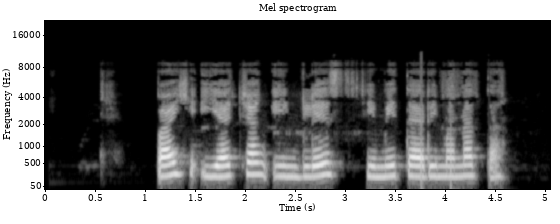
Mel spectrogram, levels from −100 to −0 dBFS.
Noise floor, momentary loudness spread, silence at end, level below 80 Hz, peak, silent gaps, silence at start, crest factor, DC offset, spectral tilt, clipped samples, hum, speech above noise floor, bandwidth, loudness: -71 dBFS; 11 LU; 0.45 s; -60 dBFS; 0 dBFS; none; 1.15 s; 18 dB; under 0.1%; -5.5 dB/octave; under 0.1%; none; 55 dB; 9.2 kHz; -17 LUFS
